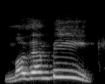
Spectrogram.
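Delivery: high, bluffing foreign word; mock foreign answer said high; vaguely foreign reply. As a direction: toss back anything foreign-sounding. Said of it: "and you're like".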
